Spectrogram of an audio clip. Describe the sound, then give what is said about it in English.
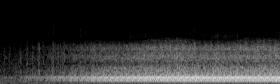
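A car engine revs up steadily during a chase, its growl building in loudness and pitch over a few seconds as it accelerates hard, continuous with no voices. “Now, run his car into the curb, right?”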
